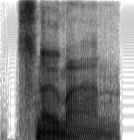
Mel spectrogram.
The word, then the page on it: snowman: British English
